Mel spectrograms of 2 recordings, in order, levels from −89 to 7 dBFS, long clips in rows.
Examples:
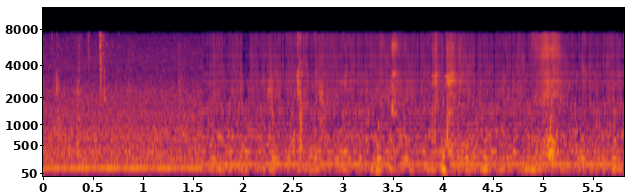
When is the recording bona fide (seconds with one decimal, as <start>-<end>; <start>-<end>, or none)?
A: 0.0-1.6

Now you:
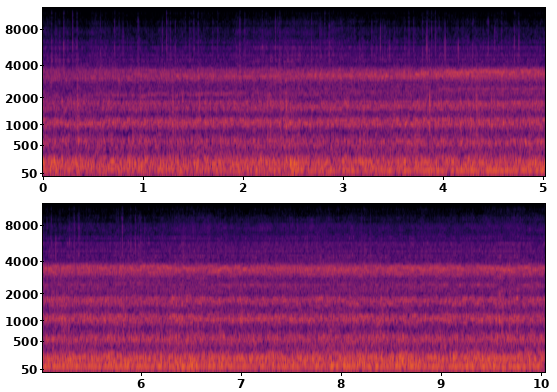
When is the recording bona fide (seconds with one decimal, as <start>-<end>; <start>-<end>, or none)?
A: 0.7-1.9; 3.1-6.2

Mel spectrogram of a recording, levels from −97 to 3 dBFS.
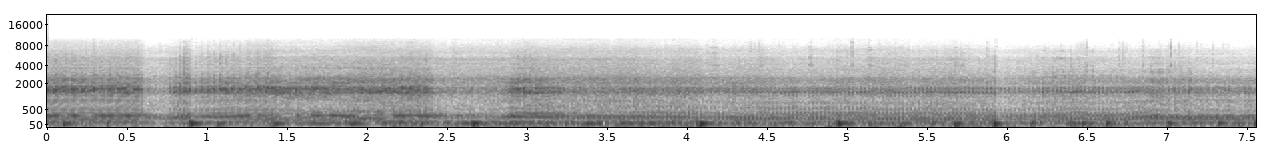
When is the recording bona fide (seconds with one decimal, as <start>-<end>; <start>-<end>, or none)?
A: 0.0-1.4; 2.1-7.6

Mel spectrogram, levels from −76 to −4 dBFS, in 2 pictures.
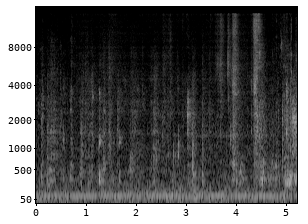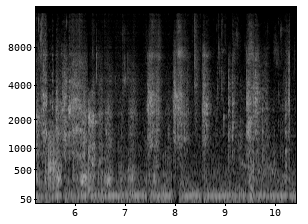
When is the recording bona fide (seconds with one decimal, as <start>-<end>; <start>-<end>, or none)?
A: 0.0-0.8; 4.4-5.9; 8.5-10.4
